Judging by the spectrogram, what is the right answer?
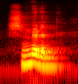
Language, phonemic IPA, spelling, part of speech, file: Dutch, /ˈsmʏlə(n)/, smullen, verb, Nl-smullen.ogg
- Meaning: to eat quickly, to feast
